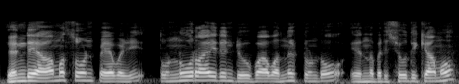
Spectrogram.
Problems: none marked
